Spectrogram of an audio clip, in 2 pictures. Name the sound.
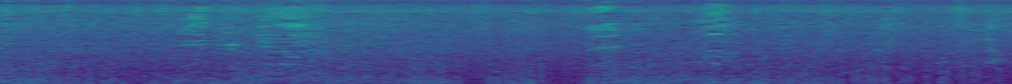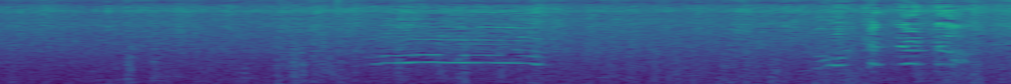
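rain and wind outdoors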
